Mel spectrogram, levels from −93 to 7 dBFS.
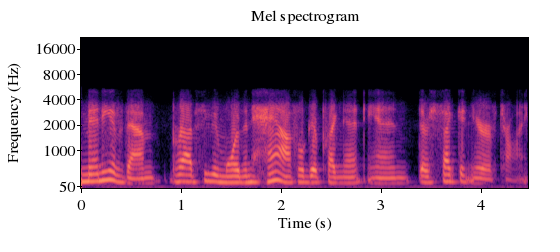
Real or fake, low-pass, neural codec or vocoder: real; 5.4 kHz; none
